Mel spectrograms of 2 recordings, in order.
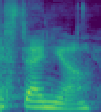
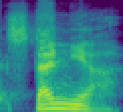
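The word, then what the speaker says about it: Stanier: So you're running an event coming up later this year with Michael Bungay Stainer. Is that how you say it? Michael Bungay Stania. Yeah, Stania, right?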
